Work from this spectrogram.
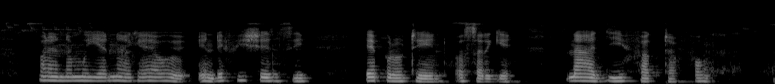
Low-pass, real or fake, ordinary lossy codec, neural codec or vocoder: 7.2 kHz; real; none; none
